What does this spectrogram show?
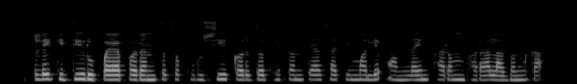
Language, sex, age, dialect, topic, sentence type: Marathi, female, 25-30, Varhadi, banking, question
